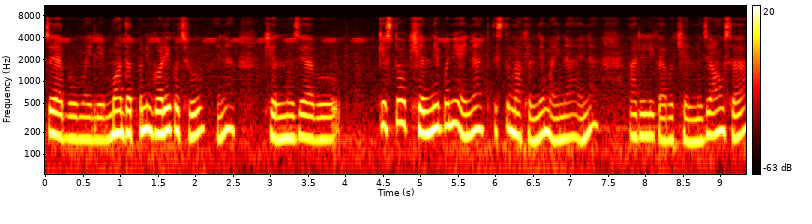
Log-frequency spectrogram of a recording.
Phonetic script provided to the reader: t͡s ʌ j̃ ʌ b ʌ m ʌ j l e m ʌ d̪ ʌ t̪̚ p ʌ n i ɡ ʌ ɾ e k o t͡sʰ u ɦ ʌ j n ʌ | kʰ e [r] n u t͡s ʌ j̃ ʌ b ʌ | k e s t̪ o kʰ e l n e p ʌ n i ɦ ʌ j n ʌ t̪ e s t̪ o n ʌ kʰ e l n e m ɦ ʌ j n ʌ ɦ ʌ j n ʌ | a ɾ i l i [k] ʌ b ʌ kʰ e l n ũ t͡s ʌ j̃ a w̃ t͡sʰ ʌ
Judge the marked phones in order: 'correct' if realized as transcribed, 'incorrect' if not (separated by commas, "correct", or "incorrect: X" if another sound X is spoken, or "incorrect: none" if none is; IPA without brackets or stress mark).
incorrect: l, correct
